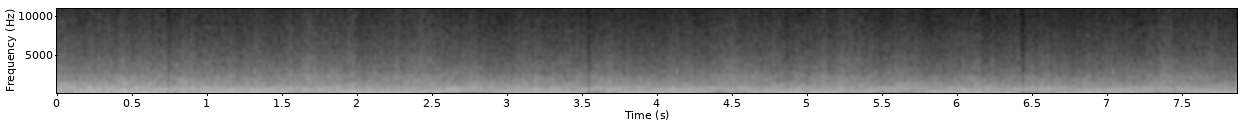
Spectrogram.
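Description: A stock car engine roars at full throttle.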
